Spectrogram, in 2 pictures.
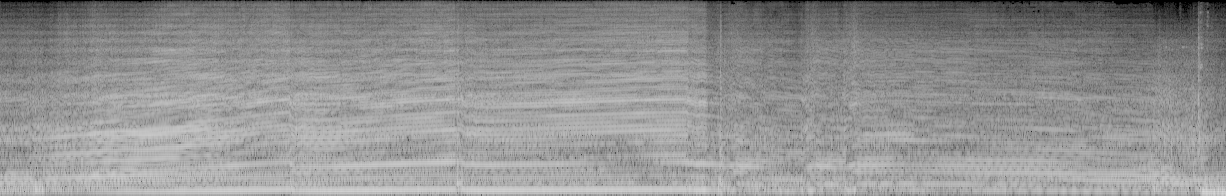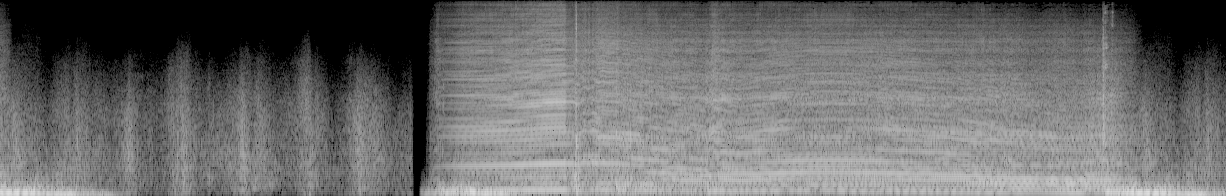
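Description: A motorcycle engine roars loudly, revving up and down through the gears.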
